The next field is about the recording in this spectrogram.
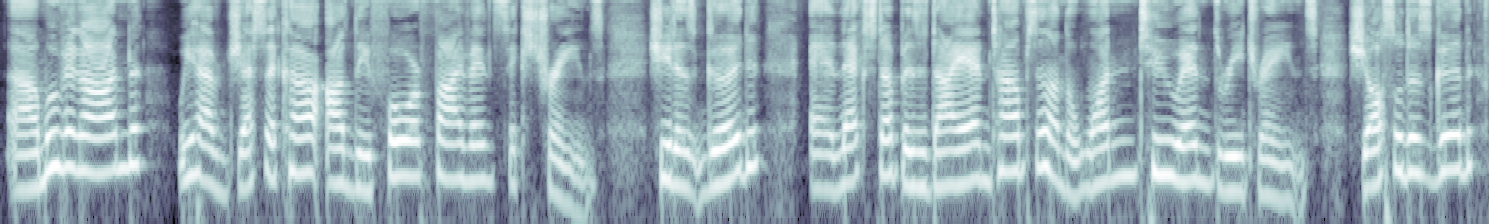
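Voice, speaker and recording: A woman with a fairly high voice talks through a homemade vlog. Her delivery is informal and rambling, with an unsure, self-deprecating streak. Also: lively intonation, unhurried. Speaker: vlogger ranking subway announcements. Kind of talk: casual rambling vlog commentary.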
